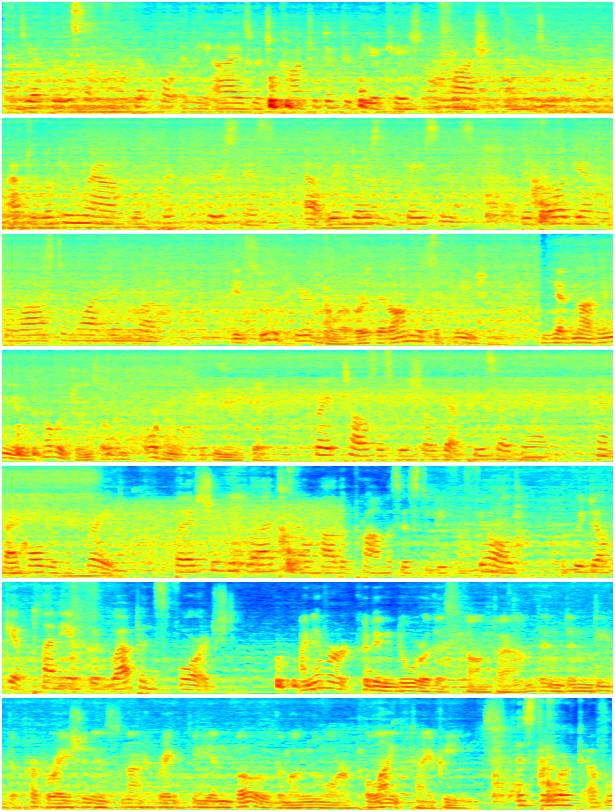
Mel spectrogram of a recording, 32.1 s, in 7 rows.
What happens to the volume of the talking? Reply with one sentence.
The volume of the talking stays about the same.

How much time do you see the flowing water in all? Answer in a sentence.
The flowing water can be heard for 21 seconds in total.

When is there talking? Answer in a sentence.
The talking can be heard from 0.0 to 32.0 s.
